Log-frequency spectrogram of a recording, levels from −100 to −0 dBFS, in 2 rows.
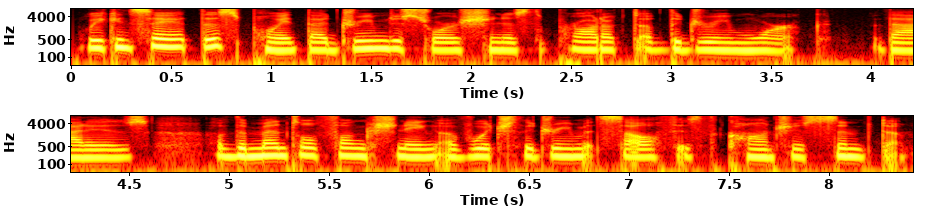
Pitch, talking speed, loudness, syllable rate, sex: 205 Hz, 220 wpm, -19 LUFS, 5.2 syllables/s, female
